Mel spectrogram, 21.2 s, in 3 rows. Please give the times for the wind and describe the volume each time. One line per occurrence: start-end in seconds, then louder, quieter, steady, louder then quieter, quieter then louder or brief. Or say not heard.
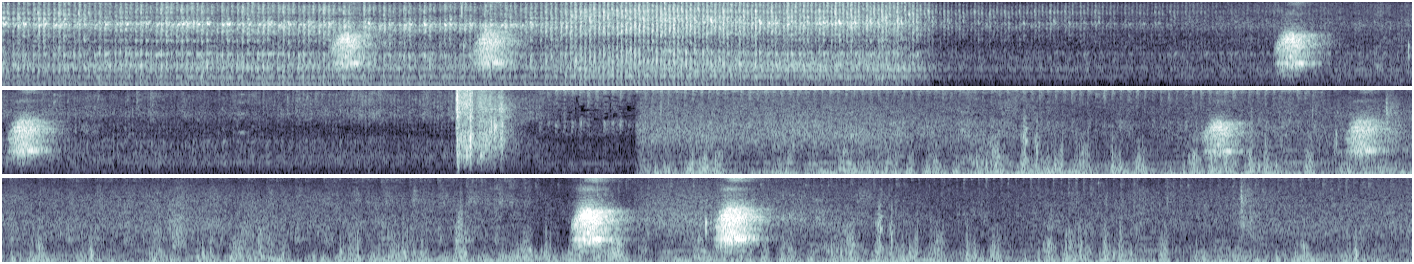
10.2-21.1 steady.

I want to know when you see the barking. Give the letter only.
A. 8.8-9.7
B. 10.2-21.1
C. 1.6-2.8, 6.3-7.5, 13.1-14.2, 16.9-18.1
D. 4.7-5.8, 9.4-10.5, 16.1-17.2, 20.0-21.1
C.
